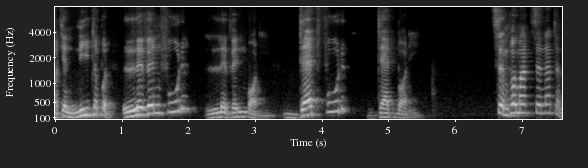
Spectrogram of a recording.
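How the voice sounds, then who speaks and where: The speaker is a man with a Trinidadian accent. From Trinidad and Tobago. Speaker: naturopathic health practitioner. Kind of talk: radio call-in health advice. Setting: radio studio. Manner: animated.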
